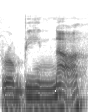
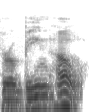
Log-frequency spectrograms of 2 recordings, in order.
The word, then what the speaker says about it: Robina: attention to is that Alberto Robina mispronounces his own last name it's Robina and he mispronounces it as Robin o Alberto Cafe don't serve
